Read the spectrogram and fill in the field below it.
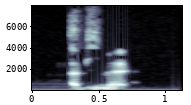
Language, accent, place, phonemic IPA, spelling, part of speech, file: French, France, Lyon, /a.bi.mɛ/, abîmaient, verb, LL-Q150 (fra)-abîmaient.wav
- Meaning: third-person plural imperfect indicative of abîmer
